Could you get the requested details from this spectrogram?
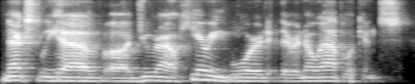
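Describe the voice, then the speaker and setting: A man chairing a town council meeting in a council chamber, brisk and informal. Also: mid-range voice, fairly even intonation.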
